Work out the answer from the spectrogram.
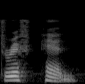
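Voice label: "drift pin", English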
